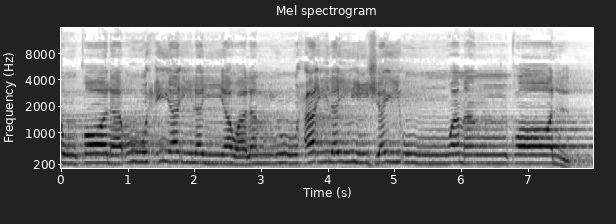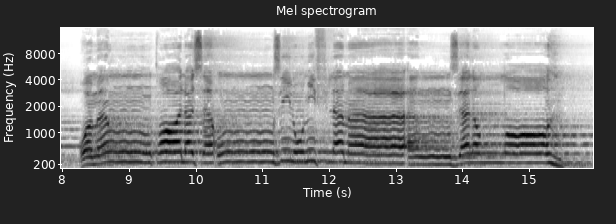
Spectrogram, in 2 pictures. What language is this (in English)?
Arabic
